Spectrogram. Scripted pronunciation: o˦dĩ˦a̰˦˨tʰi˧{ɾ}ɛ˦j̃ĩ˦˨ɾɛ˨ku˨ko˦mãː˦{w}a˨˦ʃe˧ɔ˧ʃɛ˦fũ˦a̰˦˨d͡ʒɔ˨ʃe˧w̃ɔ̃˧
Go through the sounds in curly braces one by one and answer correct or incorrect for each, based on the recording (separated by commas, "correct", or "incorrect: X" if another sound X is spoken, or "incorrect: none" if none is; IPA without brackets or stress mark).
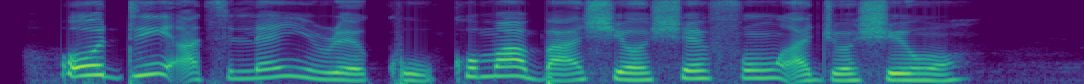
incorrect: l, incorrect: b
